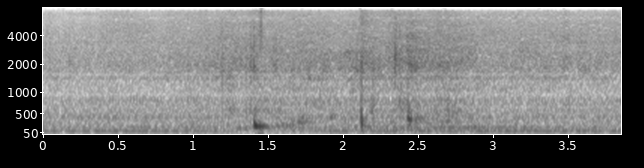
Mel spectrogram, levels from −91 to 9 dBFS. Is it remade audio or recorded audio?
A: remade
